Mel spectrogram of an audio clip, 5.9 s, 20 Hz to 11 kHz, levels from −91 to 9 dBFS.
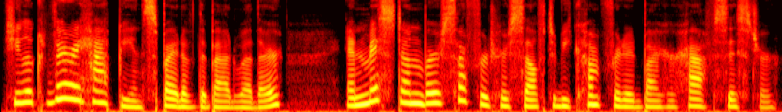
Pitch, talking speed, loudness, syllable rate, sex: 235 Hz, 225 wpm, -16 LUFS, 6.4 syllables/s, female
